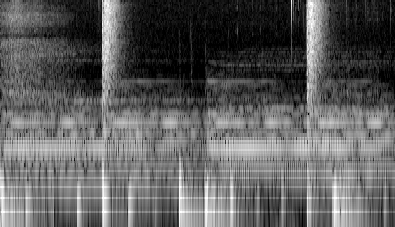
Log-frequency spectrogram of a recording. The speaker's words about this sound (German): Und ein Keyboard. Das die drei Akkorde hier spielt, auch mit einer Art Puls, aber langsamer als der Drumbeat und in eine Verzerrung geschickt.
